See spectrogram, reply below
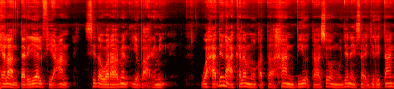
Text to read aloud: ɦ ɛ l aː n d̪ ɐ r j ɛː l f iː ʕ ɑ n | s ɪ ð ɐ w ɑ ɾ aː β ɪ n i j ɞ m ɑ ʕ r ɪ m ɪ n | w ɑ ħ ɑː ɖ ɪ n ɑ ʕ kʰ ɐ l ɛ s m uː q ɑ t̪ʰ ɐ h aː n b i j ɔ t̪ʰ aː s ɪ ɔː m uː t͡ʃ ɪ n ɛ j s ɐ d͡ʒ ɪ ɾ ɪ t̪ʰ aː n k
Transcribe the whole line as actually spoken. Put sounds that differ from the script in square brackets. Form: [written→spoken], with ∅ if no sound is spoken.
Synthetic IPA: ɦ ɛ l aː n d̪ ɐ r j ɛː l f iː ʕ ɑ n | s ɪ ð ɐ w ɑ ɾ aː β ɪ n i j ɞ [m→b] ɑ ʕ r ɪ m ɪ n | w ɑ ħ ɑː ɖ ɪ n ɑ ʕ kʰ ɐ l ɛ [s→∅] m uː q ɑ t̪ʰ ɐ h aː n b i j ɔ t̪ʰ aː s ɪ ɔː m uː t͡ʃ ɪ n ɛ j s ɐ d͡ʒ ɪ ɾ ɪ t̪ʰ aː [n→ŋ] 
